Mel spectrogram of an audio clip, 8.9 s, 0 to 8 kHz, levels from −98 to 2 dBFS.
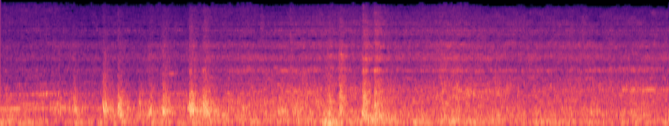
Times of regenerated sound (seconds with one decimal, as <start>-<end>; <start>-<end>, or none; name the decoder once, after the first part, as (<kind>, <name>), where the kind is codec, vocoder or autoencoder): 6.4-8.9 (codec, DAC)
